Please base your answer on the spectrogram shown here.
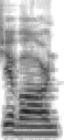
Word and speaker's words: Siobhan: Showmore says Siobhan is pronounced Siobhan. Siobhan?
